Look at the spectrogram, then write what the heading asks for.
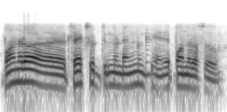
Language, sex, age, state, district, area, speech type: Nepali, male, 18-30, West Bengal, Kalimpong, rural, conversation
